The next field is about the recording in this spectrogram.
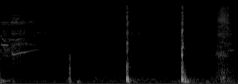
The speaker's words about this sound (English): I got one of those coughs today that hurt your head. Like you cough and you feel like your brain's disconnecting in your head.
